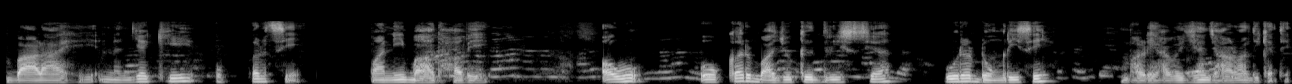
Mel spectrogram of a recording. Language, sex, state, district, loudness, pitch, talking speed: Chhattisgarhi, male, Chhattisgarh, Rajnandgaon, -17 LUFS, 125 Hz, 115 wpm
